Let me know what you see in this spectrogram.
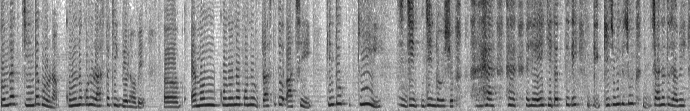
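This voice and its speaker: A put-on character voice at a moderate pace with ordinary pitch variation, over clear music in the background. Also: woman, extremely high pitch for a woman. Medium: fan dub. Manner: calm, soothing.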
